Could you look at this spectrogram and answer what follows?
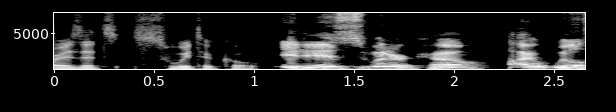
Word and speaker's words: ZwitterCo: words comes from the Germans so do you pronounce it like the Germans like Switzer cool or is it suitable it is sweaterco I will say we have had several members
